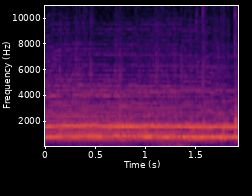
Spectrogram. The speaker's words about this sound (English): So I guess let's give a big, big, big round of applause to LA hometown heroes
